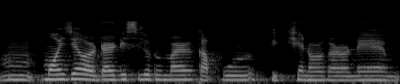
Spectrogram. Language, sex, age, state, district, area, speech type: Assamese, female, 18-30, Assam, Kamrup Metropolitan, urban, spontaneous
